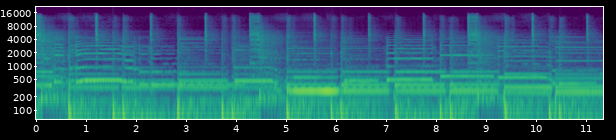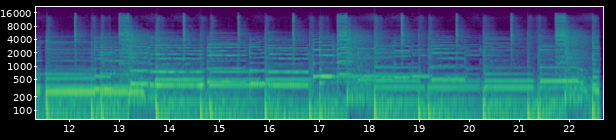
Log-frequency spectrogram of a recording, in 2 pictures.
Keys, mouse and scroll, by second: 0.2 click, 0.9 g, 4.6 click, 5.8 middle click, 9.2 click, 10.1 h, 13.1 ctrl+z, 14.3 g, 18.1 click, 19.0 g, 21.3 click, 22.0 g.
